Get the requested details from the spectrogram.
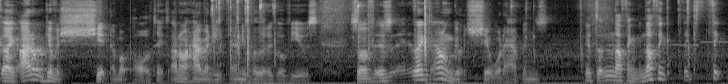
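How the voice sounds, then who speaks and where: Sitting at a desk in an indoor room, a young man from Hong Kong chats casually on a live stream, fielding questions from chat, often restarting sentences and swearing bluntly. His mid-range voice sounds pushed and bright, with a bit of hiss or hum in the recording.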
